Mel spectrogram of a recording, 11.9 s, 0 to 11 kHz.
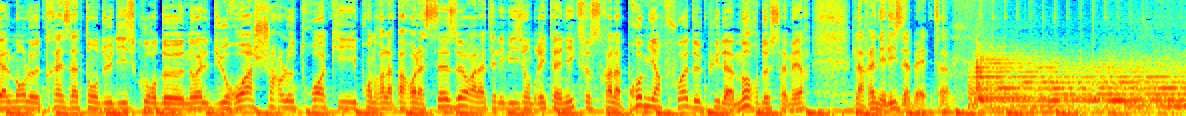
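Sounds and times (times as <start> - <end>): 
speech: 0.0 - 10.1
church bells at the Vatican pealing on Christmas Day: 9.7 - 11.8.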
